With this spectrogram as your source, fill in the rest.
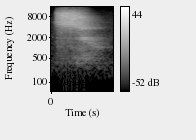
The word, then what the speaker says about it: tsu: The third one is tsu. That's how it's pronounced. It's sort of like TSU. Tsu. It's a little hard sound at the beginning.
